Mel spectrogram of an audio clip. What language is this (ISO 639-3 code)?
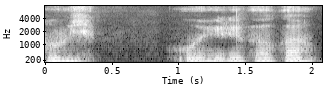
mni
